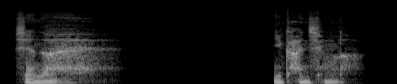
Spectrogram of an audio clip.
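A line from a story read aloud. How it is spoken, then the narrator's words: Low voice. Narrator (Chinese): 对着周宝强，低声道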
